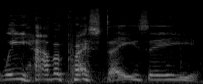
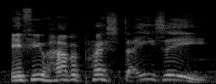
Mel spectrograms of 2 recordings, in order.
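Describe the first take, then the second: First: Mock read-out. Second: Said in the usual way. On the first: Shown as a demonstration. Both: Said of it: "I read that out".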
